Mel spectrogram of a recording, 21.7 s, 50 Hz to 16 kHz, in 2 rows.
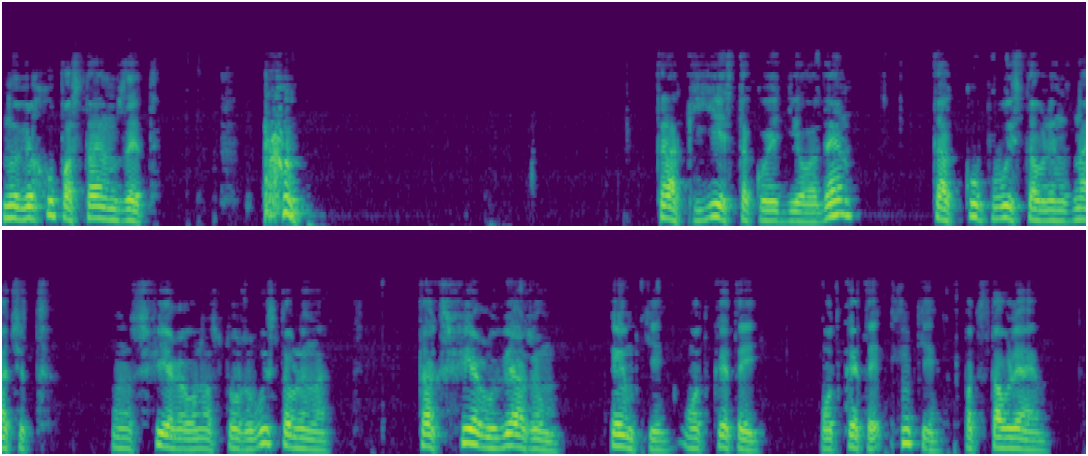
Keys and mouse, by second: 0.2-2.2 drag, 7.4-8.3 middle drag, 14.9 middle click, 16.2 click, 19.2-19.5 drag, 19.9-20.3 shift+middle drag.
